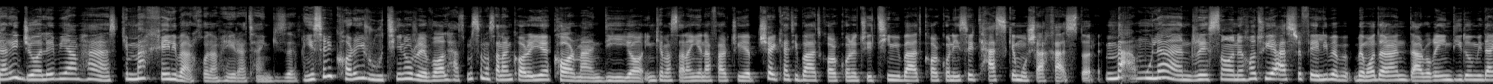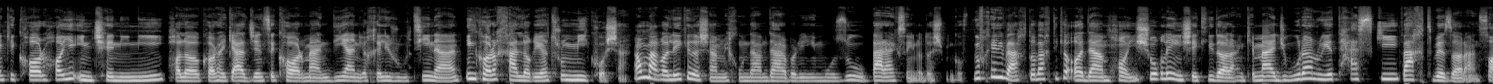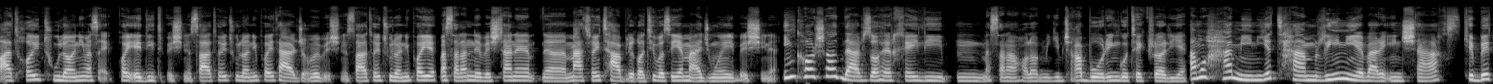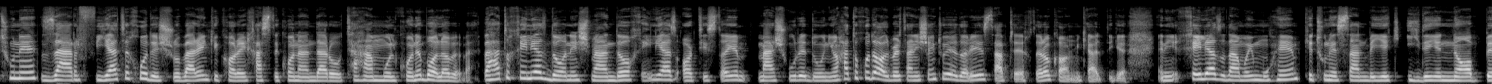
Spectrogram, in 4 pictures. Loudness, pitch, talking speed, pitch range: -15 LUFS, 190 Hz, 200 wpm, 175-220 Hz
